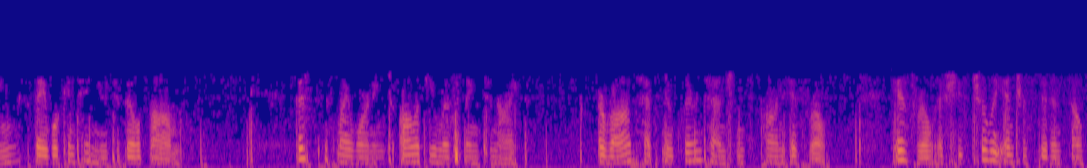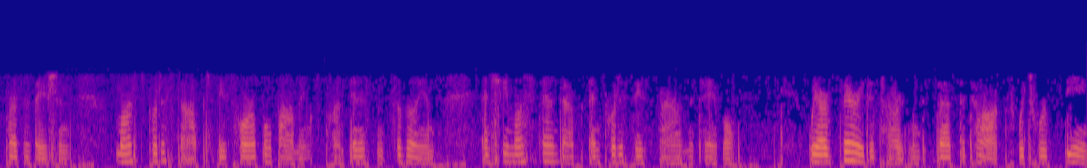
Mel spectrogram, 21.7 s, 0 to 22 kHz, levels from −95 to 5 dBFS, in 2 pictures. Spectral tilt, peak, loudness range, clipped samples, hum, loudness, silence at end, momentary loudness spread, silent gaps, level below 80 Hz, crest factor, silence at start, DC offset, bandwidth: -4 dB/octave; -16 dBFS; 4 LU; under 0.1%; none; -41 LUFS; 0 s; 16 LU; none; -62 dBFS; 24 dB; 0 s; under 0.1%; 3.7 kHz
